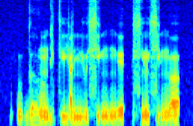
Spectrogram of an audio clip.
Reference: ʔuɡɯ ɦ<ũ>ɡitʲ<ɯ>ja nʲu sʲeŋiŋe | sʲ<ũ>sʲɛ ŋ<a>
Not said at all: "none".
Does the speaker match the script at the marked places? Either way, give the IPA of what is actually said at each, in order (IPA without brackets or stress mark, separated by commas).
õ, ɯ, ũ, ʌ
